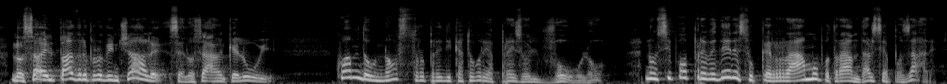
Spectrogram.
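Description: A man voicing a placid, folksy friar in an audiobook, chattering on with unhurried reassurance. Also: fairly high pitch, gravelly, darkish tone, husky, voice pushed up, full character voice. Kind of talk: dramatised audiobook reading.

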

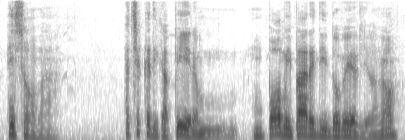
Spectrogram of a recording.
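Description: An actor playing a self-absorbed, stalling hunter in a naturalistic radio drama, rambling and irritable. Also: male voice, medium pitch, expressive, moderate pace, a little mellow, no room sound, natural voice. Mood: irritated. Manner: hesitant, rambling, irritable, colloquial. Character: self-absorbed, stalling male tourist hunting human prey.

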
